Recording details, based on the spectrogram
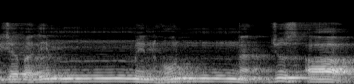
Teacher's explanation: मिनहुन्ना में नून साकिन पे इजहार और नून मुशद्दद पे गुन्ना है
